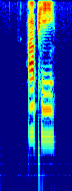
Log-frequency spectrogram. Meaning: 1. father 2. honouring address to old people
- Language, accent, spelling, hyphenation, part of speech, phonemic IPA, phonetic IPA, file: Armenian, Eastern Armenian, ափի, ա‧փի, noun, /ɑˈpʰi/, [ɑpʰí], Hy-ափի.ogg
